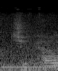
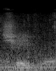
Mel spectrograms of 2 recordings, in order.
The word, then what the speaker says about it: Chapel: Is it Chappelle? It's Chapel.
